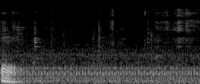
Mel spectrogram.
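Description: Faint clinks and scrapes of thin wire being threaded through a drainage hole of a terracotta pot, over a steady low hum.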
